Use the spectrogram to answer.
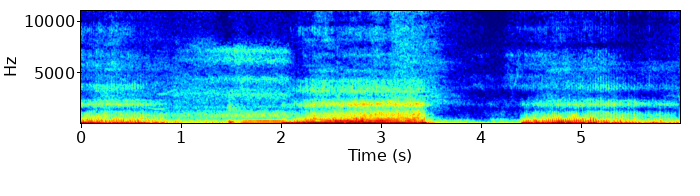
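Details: Sleeping female Great Dane snoring, heard for the first time: deep, rumbling low snores with a brief quiet pause between breaths.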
